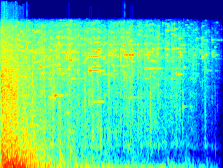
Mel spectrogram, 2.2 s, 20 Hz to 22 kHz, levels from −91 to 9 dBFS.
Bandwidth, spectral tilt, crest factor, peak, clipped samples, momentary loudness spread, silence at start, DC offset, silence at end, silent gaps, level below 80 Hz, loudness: over 20 kHz; -2.5 dB/octave; 12 dB; 0 dBFS; 0.6%; 12 LU; 0 s; under 0.1%; 0.1 s; none; -18 dBFS; -12 LUFS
